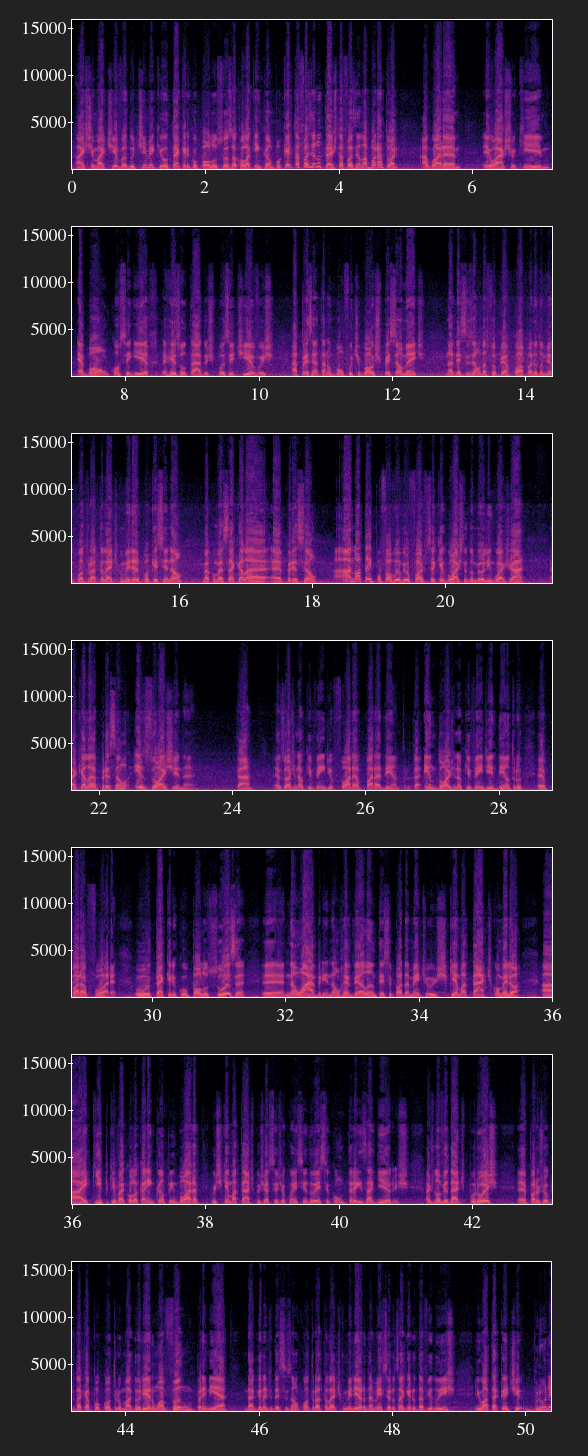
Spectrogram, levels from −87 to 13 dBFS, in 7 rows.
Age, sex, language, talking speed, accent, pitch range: 40-59, male, Portuguese, 185 wpm, Brazilian, 145-180 Hz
